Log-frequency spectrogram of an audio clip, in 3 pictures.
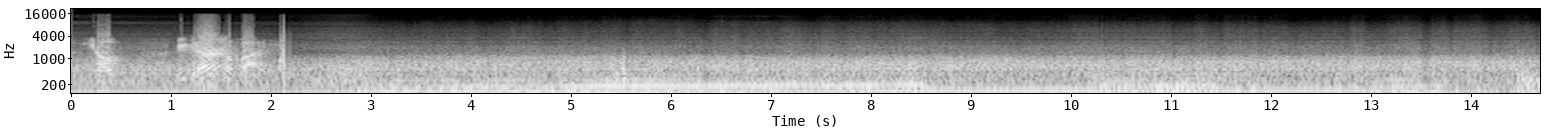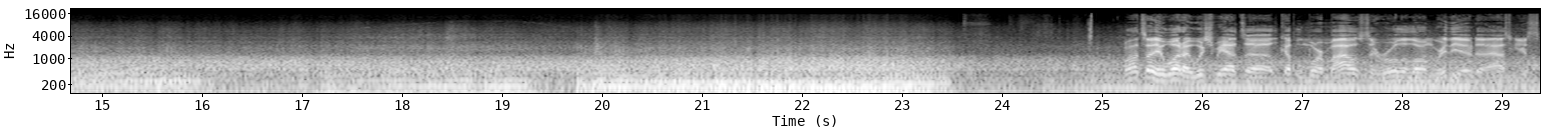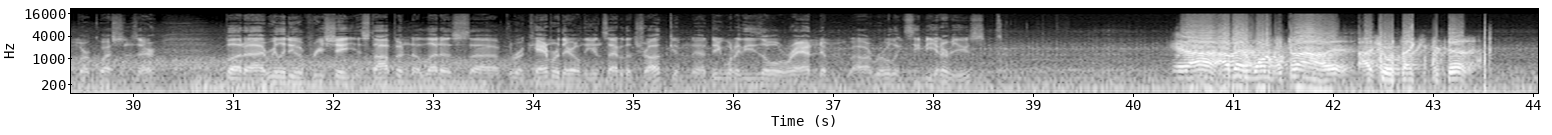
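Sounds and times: road noise: 0.0 - 44.0
truck diesel engine droning: 0.0 - 44.0.

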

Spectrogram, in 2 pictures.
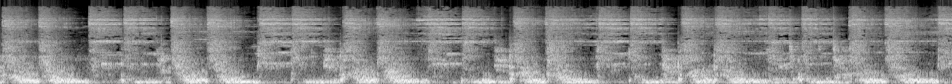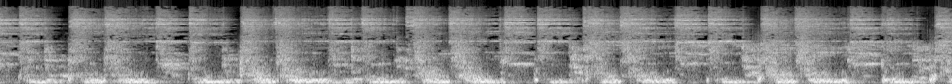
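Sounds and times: barrel drums beaten with sticks: 0.0 - 19.0.

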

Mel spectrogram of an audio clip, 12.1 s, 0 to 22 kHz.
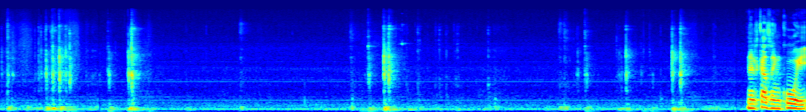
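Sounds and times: computer keyboard keystrokes: 0.0 - 2.2, 5.2 - 6.9, 8.4 - 10.4.

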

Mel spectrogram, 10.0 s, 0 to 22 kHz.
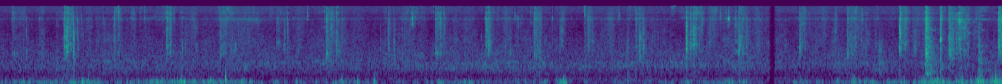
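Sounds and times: footsteps on dirt track: 0.0 - 10.0.

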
